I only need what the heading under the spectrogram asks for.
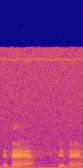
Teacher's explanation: un r dans une consonne qui n'est pas s ou n donc l'accent se fait sur la dernière syllabe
